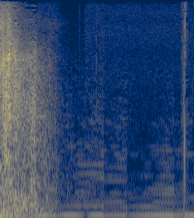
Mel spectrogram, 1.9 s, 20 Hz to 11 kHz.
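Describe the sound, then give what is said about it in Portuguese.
A single gunshot from a .357 Magnum revolver fired at a rat in a kitchen: a loud, sharp blast at the very start that decays over about half a second into a low, lingering rumble. “Atirei de propósito e acertei por acidente. O revólver 357 saiu voando da minha mão,”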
